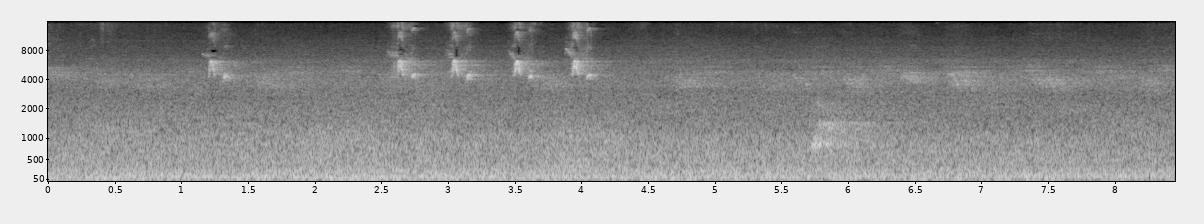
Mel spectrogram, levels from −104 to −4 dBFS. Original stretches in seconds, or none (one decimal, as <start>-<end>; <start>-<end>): 0.0-8.5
